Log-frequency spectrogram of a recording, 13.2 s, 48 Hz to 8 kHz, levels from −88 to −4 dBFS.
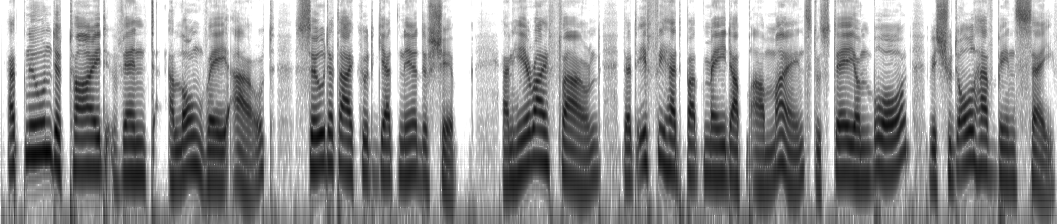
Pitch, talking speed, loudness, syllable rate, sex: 150 Hz, 180 wpm, -17 LUFS, 3.7 syllables/s, male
